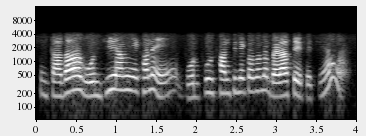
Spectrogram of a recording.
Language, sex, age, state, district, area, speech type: Bengali, male, 18-30, West Bengal, Bankura, urban, conversation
